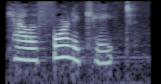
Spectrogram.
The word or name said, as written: californication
